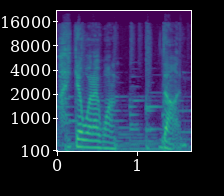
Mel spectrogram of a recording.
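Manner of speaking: ordinary talk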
